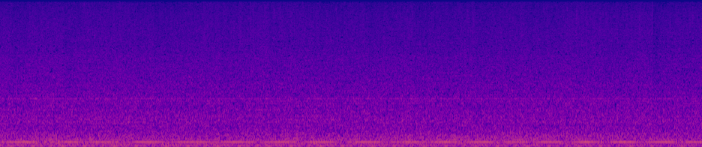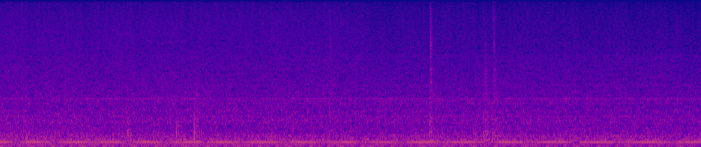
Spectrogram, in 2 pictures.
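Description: Heavy rain pours steadily onto a paved street outdoors.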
